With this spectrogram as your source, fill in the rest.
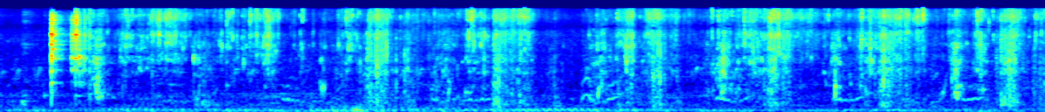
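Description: Water splashes in a bucket as a hand stirs it.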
